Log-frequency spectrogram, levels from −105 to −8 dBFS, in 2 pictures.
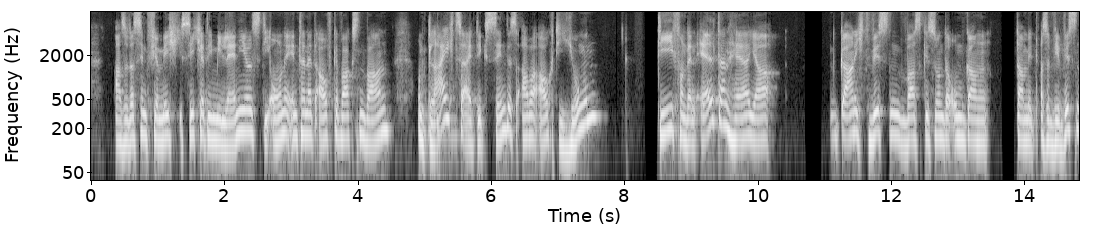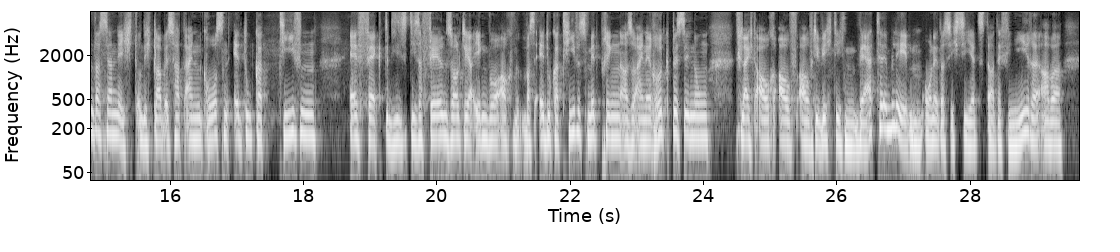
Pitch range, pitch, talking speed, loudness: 135-160 Hz, 145 Hz, 160 wpm, -19 LUFS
